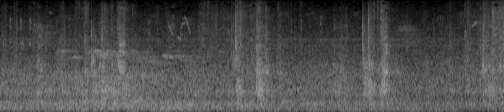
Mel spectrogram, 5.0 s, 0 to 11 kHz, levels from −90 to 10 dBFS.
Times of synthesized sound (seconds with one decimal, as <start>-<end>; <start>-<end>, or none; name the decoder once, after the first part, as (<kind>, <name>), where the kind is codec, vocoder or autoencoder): none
